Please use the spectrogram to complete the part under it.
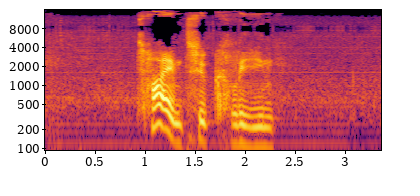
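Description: A man speaks nearby in reply.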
